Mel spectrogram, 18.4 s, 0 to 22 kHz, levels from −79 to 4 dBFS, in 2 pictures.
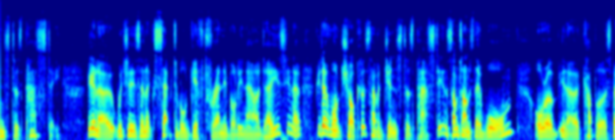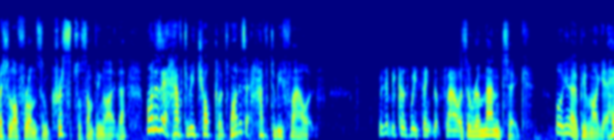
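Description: Speech that abruptly turns dull and boxy from 13.84 s to 16.13 s, with nothing above 3 kHz, a drop of roughly 5 dB, faint new background noise and no gap at the changeover, then clears again. The likely cause is an input switched to a poorer device.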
